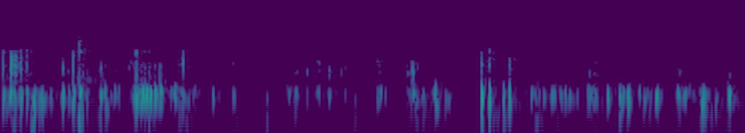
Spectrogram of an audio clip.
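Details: Loud, bubbling gurgles and squeaks in quick runs: hunger-related stomach growling, borborygmi.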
